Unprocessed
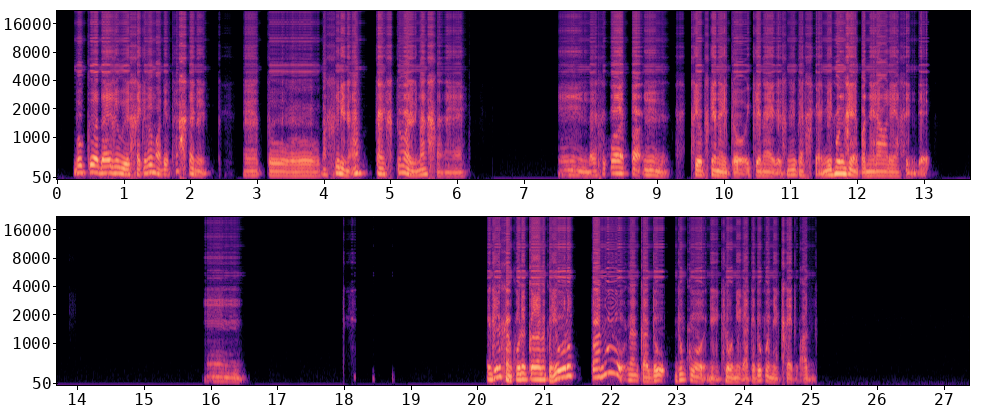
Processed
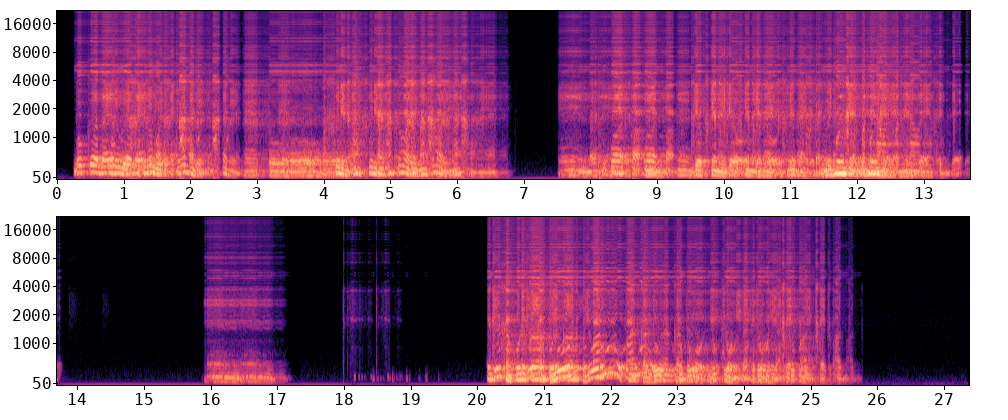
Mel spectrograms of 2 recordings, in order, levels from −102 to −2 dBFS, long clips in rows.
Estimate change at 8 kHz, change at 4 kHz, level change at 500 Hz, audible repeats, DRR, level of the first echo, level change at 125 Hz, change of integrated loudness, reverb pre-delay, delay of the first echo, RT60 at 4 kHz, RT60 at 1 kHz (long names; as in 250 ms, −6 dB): +4.5 dB, +7.0 dB, +6.0 dB, 6, no reverb audible, −12.0 dB, +10.0 dB, +7.0 dB, no reverb audible, 64 ms, no reverb audible, no reverb audible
